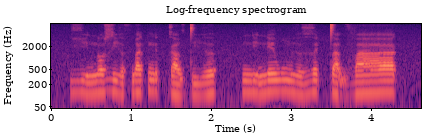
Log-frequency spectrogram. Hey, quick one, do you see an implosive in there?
no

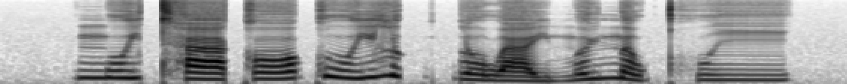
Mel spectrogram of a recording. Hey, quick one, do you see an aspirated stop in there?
yes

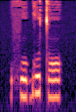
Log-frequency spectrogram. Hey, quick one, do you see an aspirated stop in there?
no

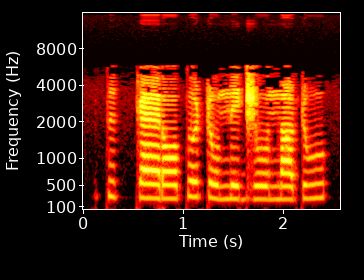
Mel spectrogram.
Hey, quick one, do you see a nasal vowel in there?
no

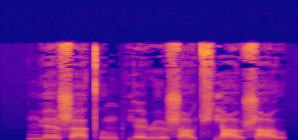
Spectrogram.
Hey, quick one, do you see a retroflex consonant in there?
yes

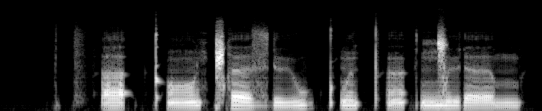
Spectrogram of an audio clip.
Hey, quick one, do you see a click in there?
yes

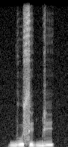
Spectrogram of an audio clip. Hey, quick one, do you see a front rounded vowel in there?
no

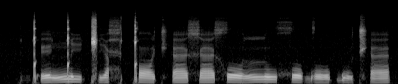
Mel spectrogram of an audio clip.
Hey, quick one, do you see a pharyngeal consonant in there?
yes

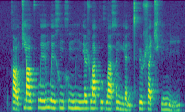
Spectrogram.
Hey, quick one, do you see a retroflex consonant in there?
yes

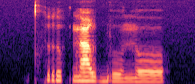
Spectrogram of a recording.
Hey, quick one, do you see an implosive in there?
no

